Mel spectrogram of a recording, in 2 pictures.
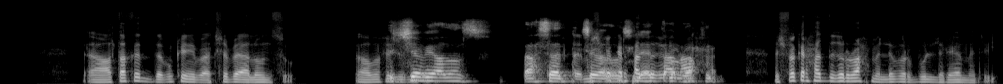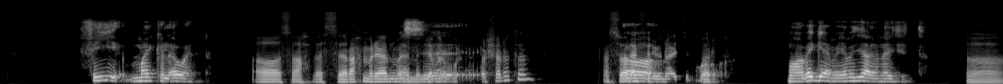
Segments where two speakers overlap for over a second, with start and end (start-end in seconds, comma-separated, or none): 5.7-7.1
